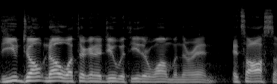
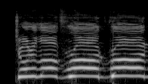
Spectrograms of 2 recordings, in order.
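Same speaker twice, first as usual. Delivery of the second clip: imitated scream, higher and louder; 7 dB louder than usual. Retelling what a lineman screamed at his quarterback: imitating a lineman screaming. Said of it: "he's literally screaming".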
